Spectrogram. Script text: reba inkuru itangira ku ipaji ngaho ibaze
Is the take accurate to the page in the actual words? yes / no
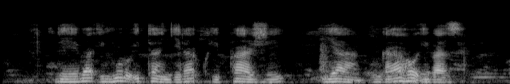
no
